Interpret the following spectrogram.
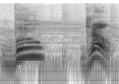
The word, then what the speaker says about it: Boudreaux: there kids it's me boudreau that's pronounced boo joe and i'm here to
